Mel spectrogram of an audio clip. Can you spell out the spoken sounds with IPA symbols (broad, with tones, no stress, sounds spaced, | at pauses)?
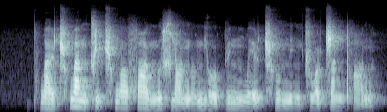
pʰ w a˨˦ ɪ̯ ʈ͡ʂʰ w a˥˨ n t͡ɕ ḭ˨˩ ʈ͡ʂʰ w ɔ˥˨ f ɑ˥˨ ʊ̯ n̪ u˥˨ ɕ j ɑ̰˨˩ ŋ ɤ˨˦ n̪ j o̰˨˩ ʊ̯ p y˥˨ n n̪ w ḛ˨˩ ɪ̯ ʈ͡ʂʰ u˥˨ n̪ i˨˦ ŋ ʈ͡ʂ w ɔ̰˨˩ ʈ͡ʂ ɑ˥˨ ŋ pʰ ɑ̰˨˩ ŋ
